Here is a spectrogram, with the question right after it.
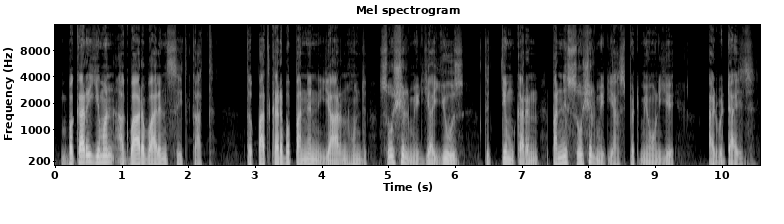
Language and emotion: Kashmiri, neutral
